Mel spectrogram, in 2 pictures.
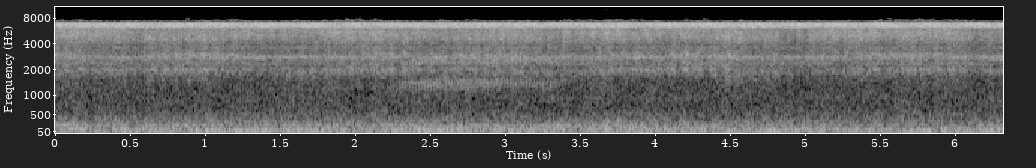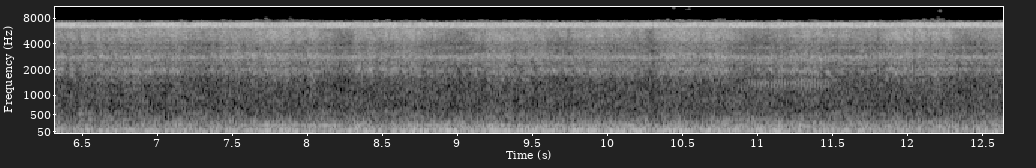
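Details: Georgia, USA, summer night at dusk, male cicadas chirping for females. A seamless, sharp, high-pitched ringing drone runs through the whole stretch, with a quieter, wavering buzz underneath and no other sounds.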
